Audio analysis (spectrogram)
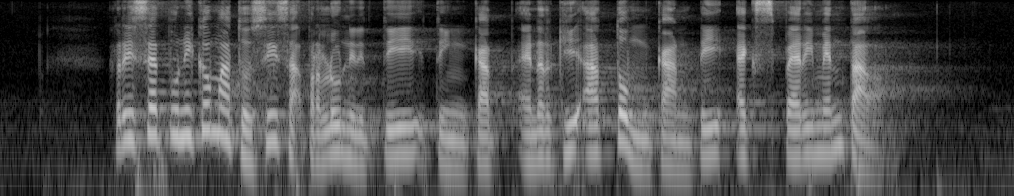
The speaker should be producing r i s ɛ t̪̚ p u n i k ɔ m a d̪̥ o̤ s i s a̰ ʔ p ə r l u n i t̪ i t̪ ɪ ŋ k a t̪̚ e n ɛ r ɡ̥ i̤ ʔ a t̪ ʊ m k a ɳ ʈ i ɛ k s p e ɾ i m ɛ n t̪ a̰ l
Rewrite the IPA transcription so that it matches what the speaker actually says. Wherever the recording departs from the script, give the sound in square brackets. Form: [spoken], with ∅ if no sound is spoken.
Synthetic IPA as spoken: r i s ɛ t̪̚ p u n i k ɔ m a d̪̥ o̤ s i s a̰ ʔ p ə r l u n i t̪ i t̪ [i] ŋ k a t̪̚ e n ɛ r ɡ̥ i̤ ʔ a t̪ ʊ m k a ɳ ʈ i ɛ k s p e ɾ i m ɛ n t̪ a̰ l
